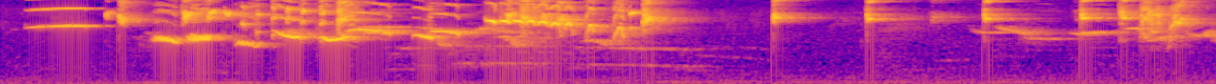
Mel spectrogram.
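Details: White-rumped shama song, suited for prompting other birds to answer: a rich, varied run of whistled and slurred phrases, dense in the first three seconds, then spaced sharp high notes with brief pauses.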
